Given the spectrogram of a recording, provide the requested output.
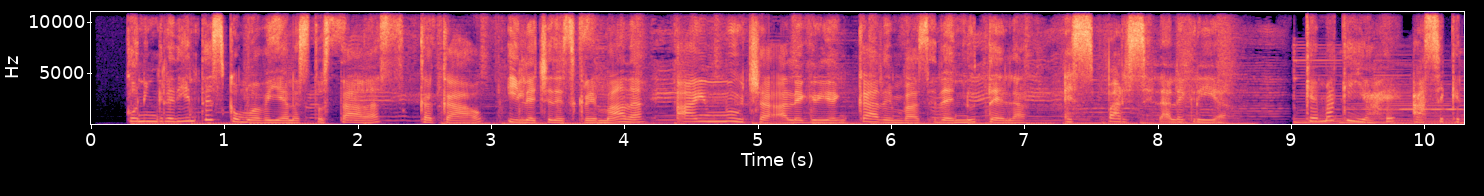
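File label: Spanish, commercial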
